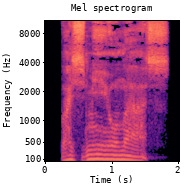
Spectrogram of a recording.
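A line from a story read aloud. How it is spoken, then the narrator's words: Rustling whispered chorus. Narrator (Russian): шелестящим хором прошептали тысячи голосов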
